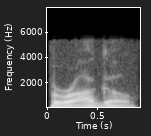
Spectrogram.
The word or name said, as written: virago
